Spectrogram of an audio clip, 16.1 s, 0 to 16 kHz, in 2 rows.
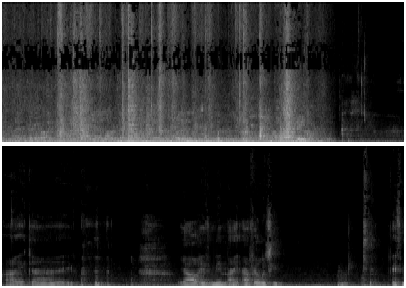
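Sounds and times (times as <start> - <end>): indistinct chatter: 0.0 - 6.6
background music: 2.1 - 6.7.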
